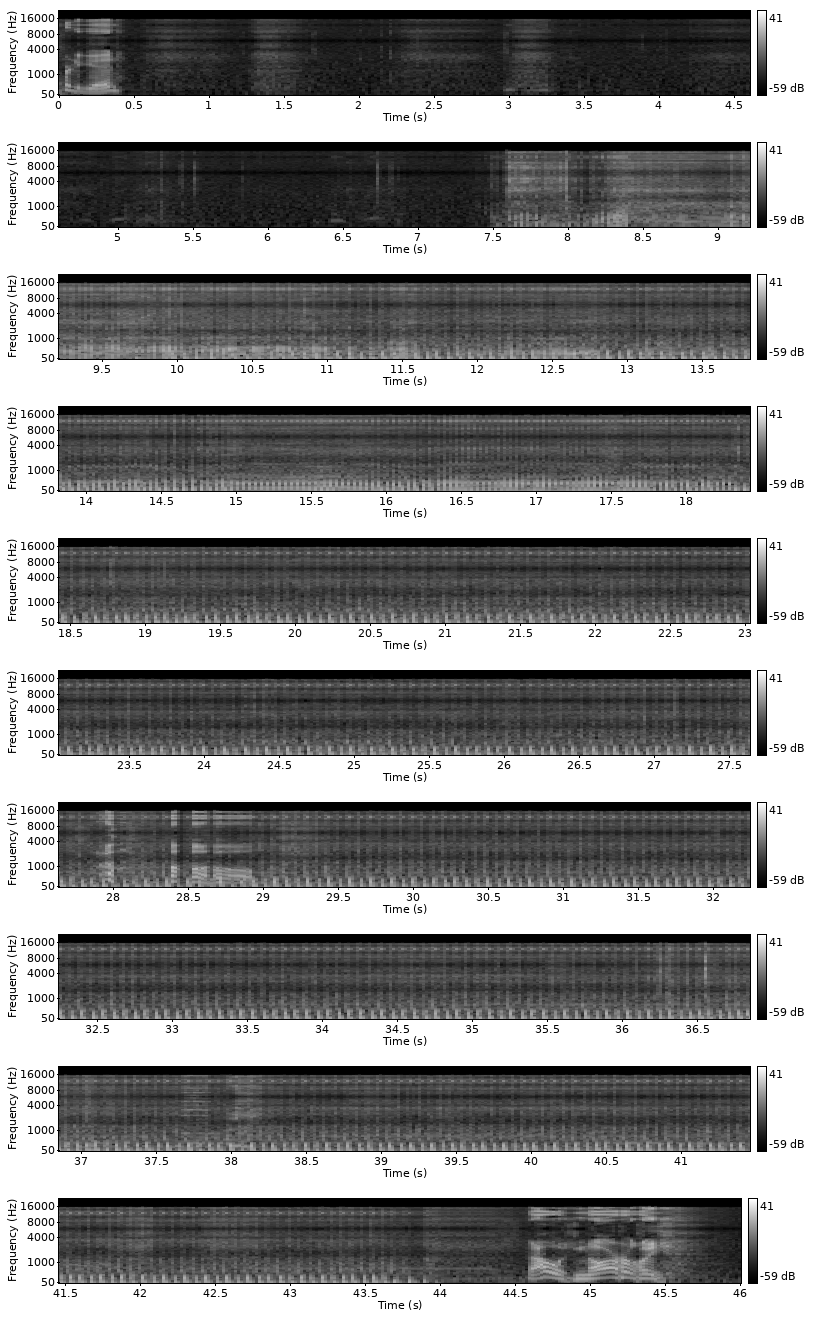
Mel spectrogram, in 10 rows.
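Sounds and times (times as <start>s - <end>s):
dirt bike engine revving: 7.5s - 45.3s.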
